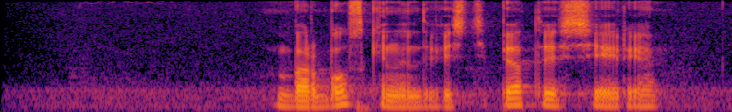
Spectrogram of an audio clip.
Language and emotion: Russian, neutral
